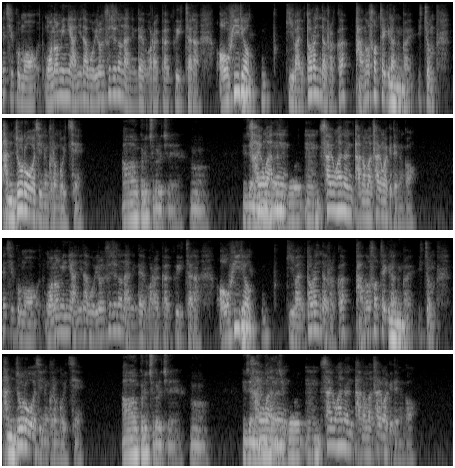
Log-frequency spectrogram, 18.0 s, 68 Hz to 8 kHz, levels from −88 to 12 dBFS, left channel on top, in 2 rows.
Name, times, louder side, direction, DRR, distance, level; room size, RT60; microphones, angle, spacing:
voice 1, 0.0-5.3 5.7-8.2 8.4-10.6 13.9-14.7 15.1-17.3, left 4 dB, 70° left, 0.5 m, -26 dB
voice 2, 7.7-8.1 9.1-9.3 11.4-13.1 13.8-15.4, right 2 dB, 20° right, 0.4 m, -25 dB
2.8 x 2.1 x 3.2 m
head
